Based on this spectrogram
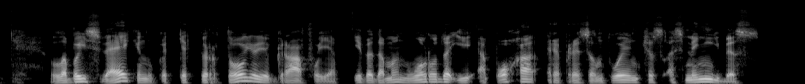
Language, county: Lithuanian, Panevėžys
